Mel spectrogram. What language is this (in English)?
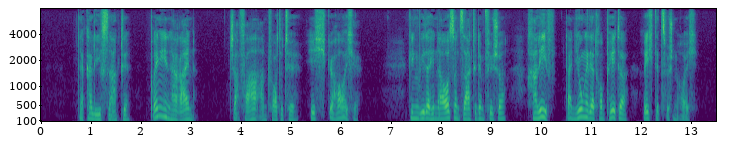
German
